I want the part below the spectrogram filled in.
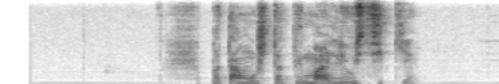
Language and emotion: Russian, angry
